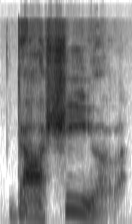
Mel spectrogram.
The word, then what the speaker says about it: Dashiell: Dashiell was an Americanized spelling of an old family name and was pronounced Dashiell.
